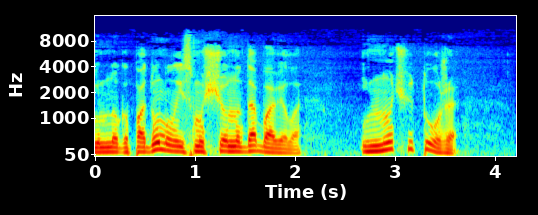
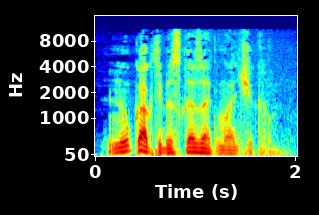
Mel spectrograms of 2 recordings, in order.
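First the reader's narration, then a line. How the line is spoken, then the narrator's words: Sighing. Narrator (Russian): вздохнул сэр Кофа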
